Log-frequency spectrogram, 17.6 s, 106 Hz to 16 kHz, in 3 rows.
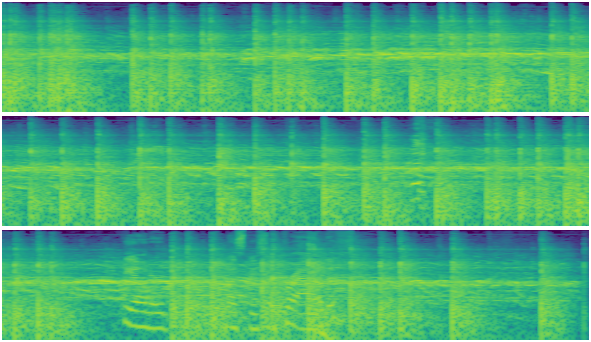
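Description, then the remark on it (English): A dog popping 100 balloons in a new world record: a rapid, irregular barrage of sharp, loud pops, dozens in quick succession, over a steady background hum with faint squawking-like noises partway through. “Maybe it was like chickens in the background freaking out because the dog was popping balloons.”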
